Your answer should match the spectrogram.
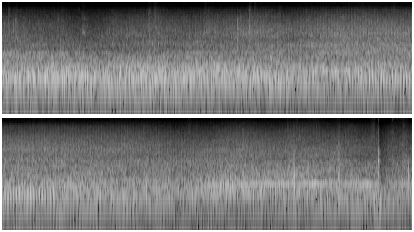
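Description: Farm tractor engine idling steadily close by, with a single sharp knock just before the end.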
